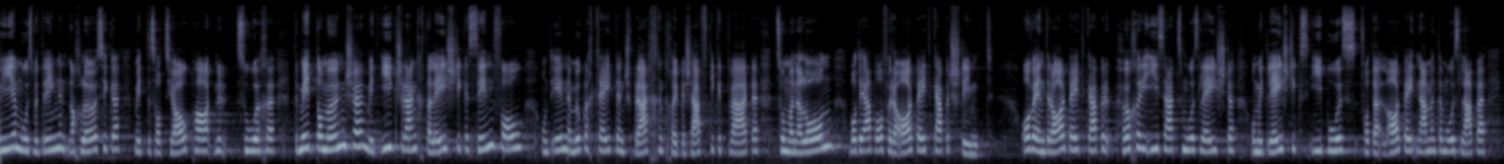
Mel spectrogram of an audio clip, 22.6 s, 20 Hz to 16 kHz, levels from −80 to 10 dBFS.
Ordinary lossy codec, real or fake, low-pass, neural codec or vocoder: none; real; 14.4 kHz; none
